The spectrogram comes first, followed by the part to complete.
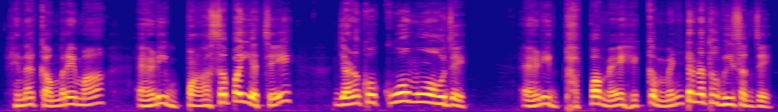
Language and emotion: Sindhi, disgusted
